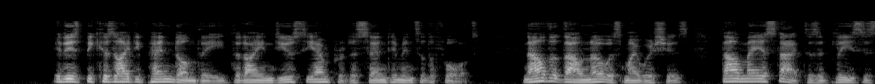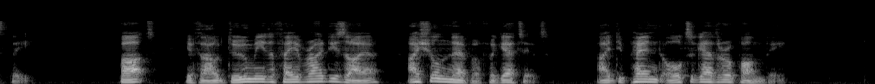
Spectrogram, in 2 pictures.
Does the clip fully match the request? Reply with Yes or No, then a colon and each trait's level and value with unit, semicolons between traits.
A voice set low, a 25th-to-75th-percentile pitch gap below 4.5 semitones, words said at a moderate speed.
No: low, 105 Hz; average, 5.0 semitones; average, 170 wpm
